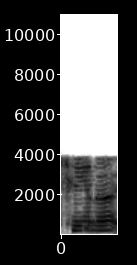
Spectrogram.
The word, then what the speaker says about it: Chana: It's yes, Chana. Yes. It rhymes with like Charlie Chan, a hard CH. – Oh, Chana. – Some people try to say shush.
